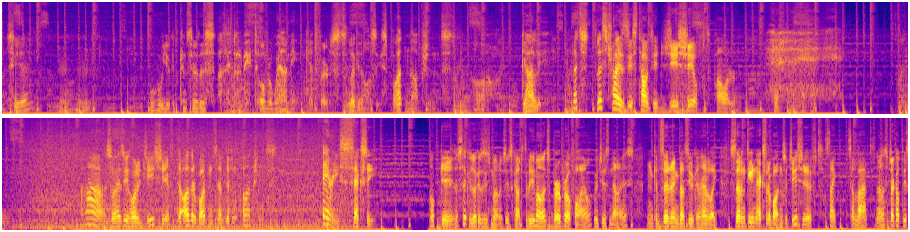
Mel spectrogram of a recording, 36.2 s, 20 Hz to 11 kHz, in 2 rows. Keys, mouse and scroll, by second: 3.2-7.1 typing, 3.2-16.0 drag, 16.5 shift+click, 18.3 click, 18.9 1, 24.0 shift+1, 29.7 click.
